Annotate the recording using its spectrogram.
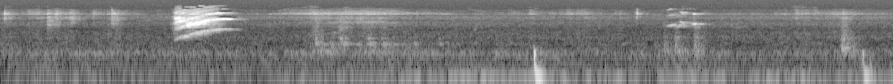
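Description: A small cage finch gives one short, rising chirp about a second in, then a fainter high call later. A single dull knock sounds between them.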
